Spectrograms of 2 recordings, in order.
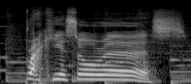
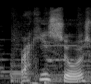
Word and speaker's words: Brachiosaurus: let's learn all about Brachiosaurus how do you say that again BR key o s Russ do you know how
